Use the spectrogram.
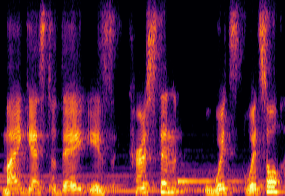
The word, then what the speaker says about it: Weitzel: biohacking beauty podcast my guest today is kirsten whitsell how do you say your last name it's kristen white's all right weissel yeah and uh kristen is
